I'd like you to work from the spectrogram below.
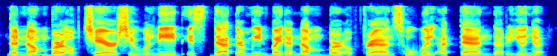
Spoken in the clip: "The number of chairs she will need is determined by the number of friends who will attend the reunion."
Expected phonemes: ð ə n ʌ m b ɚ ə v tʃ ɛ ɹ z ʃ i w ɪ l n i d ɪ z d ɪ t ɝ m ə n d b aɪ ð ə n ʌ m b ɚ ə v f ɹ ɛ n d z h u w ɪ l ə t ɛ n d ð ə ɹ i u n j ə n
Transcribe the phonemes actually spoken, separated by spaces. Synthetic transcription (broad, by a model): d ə n ʌ m b ɚ ə v tʃ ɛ ɹ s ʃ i w ɪ l n i d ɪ s d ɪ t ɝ m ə n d b aɪ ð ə n ʌ m b ɚ ə v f ɹ ɛ n d s h u w ɪ l ə t ɛ n d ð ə ɹ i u n j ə n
